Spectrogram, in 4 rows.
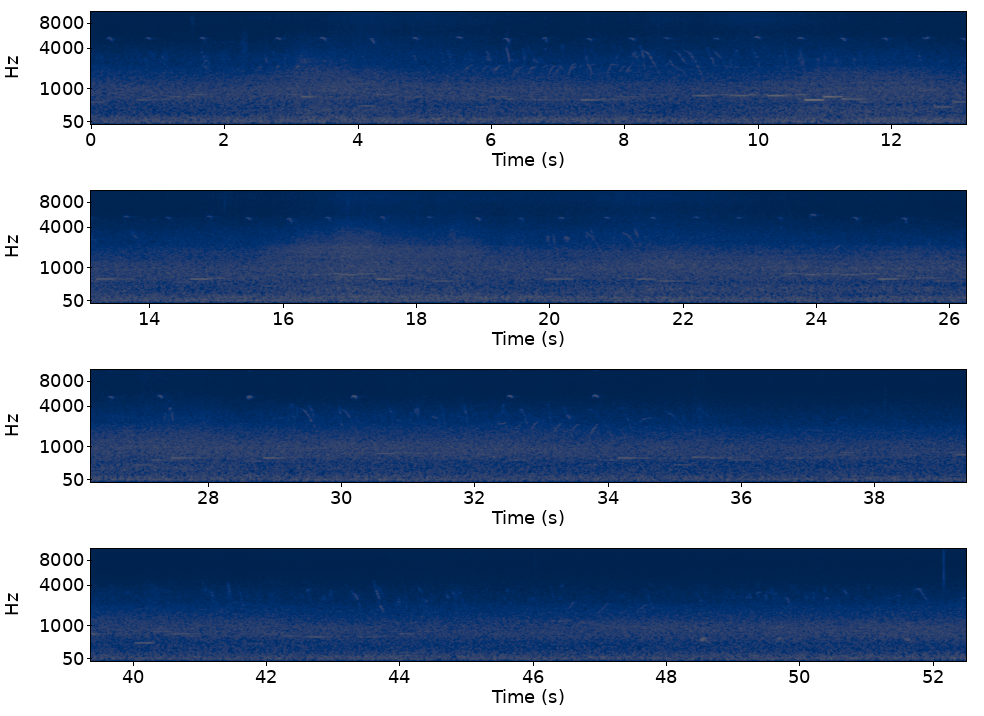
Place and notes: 雙鯉湖溼地, Jinning Township - Birds singing and Wind
Birds singing, Wind, Distance came the sound of music garbage truck
Zoom H2n MS+XY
